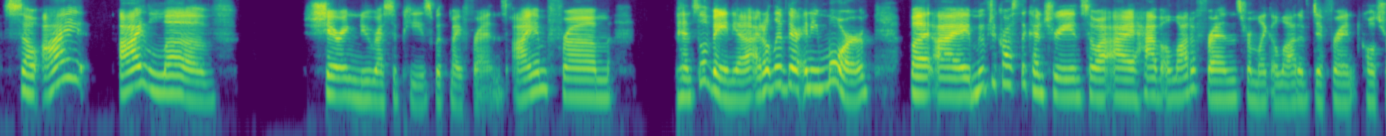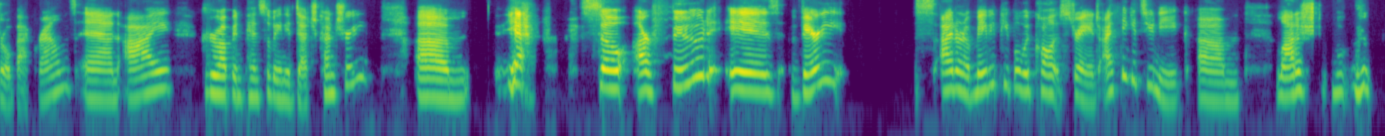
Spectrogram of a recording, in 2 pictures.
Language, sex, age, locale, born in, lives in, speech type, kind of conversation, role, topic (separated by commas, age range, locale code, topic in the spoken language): English, female, 35-39, en-US, United States, United States, conversation, podcast, guest, Why do shared meals play such an important role in connecting people?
